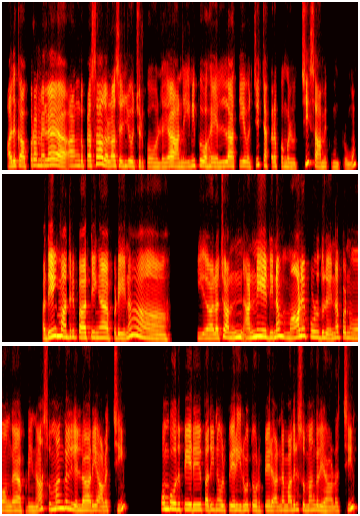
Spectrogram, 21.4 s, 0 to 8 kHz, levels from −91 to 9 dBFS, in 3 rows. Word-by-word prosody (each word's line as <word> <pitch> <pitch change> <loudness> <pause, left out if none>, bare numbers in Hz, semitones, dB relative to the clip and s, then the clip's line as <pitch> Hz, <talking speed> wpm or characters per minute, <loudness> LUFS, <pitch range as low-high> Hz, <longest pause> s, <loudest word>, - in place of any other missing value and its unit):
அதுக்கு 235 +2 0
அப்பறமேல 260 +2 -2 0.5
அங்க 235 0 -4
பிரசாதம்லாம் 240 -2 +2
செஞ்சு 230 0 -2
வச்சுருக்கோம் 205 -2 -7
இல்லையா? 195 +4 -1
அந்த 205 -1 -5
இனிப்பு 245 +2 -5
வகை 215 -1 -2
எல்லாத்தையும் 225 +1 -1
வச்சு 200 +9 -7
சக்கரை 220 -2 -3
பொங்கல் 205 -3 -6
வச்சு 190 - -3
சாமி 200 0 -1
கும்ப்ட்டுருவோம். 180 - -9 0.9
அதே 250 +7 +7 0.2
மாதிரி 285 -1 +3
பாத்தீங்க 245 0 +3 0.2
அப்டீன்னா 225 - -1 1.5
யாராச்சும் 220 +5 +1
அந் 240 -1 -3 0.3
அந்நிய 295 +6 +7 0.2
தினம் 305 +6 +4
மாலை 290 +8 +6
பொழுதுல 265 -5 -1
என்ன 250 - -1
பண்ணுவாங்க 220 -4 -5 0.2
அப்டீன்னா, 190 +1 -6 0.2
சுமங்கலி 300 +2 +1
எல்லாரயும் 220 -1 -1
அழச்சி 205 +2 -7 0.9
9 280 -1 +2
பேரு, 245 -1 +3 0.2
11 235 -1 -3
பேரு, 225 0 +1
21 225 -2 -5
பேரு 210 -1 -1
அந்த 215 +2 -7
மாதிரி 225 +2 -3
சுமங்கலி 225 -2 -4 0.2
அழச்சு, 190 +7 -9
230 Hz, 120 wpm, -23 LUFS, 215-250 Hz, 1.5 s, அதே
